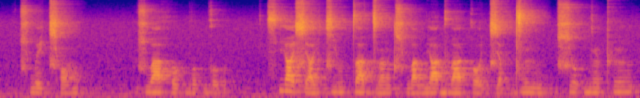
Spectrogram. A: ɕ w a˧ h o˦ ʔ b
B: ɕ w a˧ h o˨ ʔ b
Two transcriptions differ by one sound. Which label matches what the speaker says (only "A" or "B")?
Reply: B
